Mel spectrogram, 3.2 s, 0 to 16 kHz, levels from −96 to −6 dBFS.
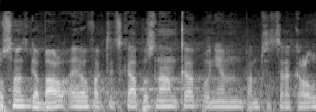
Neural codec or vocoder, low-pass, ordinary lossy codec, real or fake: vocoder, 48 kHz, 128 mel bands, Vocos; 14.4 kHz; MP3, 48 kbps; fake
